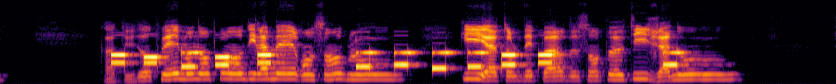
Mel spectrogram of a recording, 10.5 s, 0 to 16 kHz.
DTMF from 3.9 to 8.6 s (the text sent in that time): 693680 9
